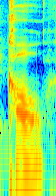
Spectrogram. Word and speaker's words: Cole: And of course, my surname is actually Cole, spelt C-O-L-E, and every Indonesian we encountered called me Mr. Cole, because I suppose that's a logical pronunciation if you're going phonetically by English, and that's not your native language.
